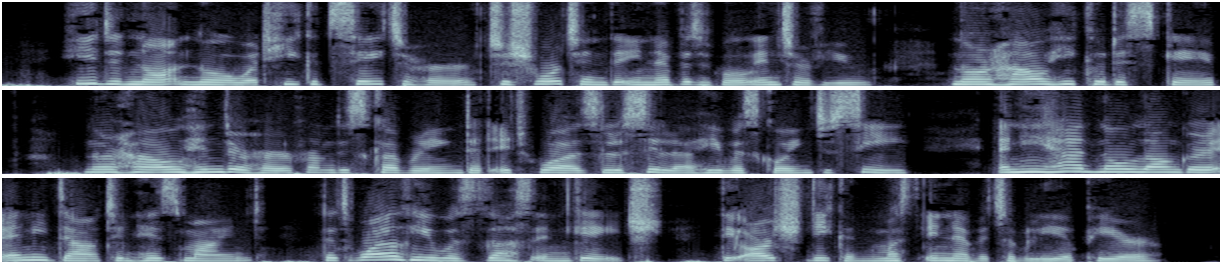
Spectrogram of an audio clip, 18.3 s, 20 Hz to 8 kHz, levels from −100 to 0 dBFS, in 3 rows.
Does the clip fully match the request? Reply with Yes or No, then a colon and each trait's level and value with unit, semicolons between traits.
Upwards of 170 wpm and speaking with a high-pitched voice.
Yes: average, 185 wpm; high, 215 Hz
